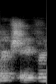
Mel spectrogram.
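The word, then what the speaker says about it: Rich Schaefer: presentation will be by capital programs hello i'm rick shafer the chief engineer my name is spelled r-i-c-h-s-c-h-a-e-f-e-r um a lot of people ask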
